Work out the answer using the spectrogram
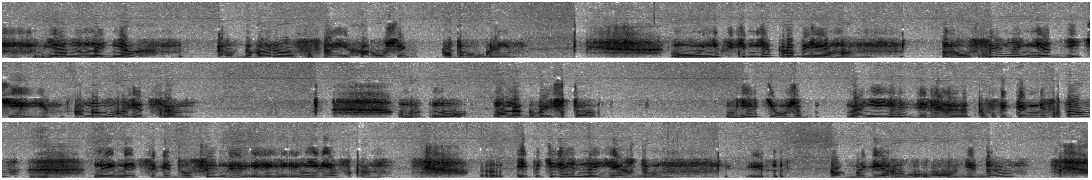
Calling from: Yekaterinburg, Sverdlovsk Oblast, Russia; звоню я из Екатеринбурга.

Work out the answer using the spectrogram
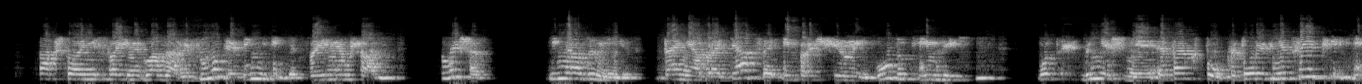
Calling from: Taganrog, Rostov Oblast, Russia; я из Таганрога.

